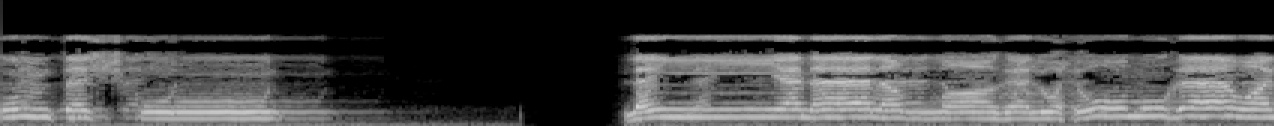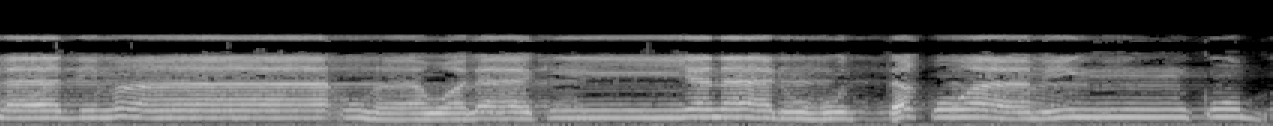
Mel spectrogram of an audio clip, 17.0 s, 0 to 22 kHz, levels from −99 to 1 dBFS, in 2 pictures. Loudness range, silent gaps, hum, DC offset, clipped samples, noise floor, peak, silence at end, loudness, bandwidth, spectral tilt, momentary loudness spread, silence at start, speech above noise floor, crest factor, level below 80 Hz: 7 LU; 3.55-4.04 s; none; under 0.1%; under 0.1%; -63 dBFS; -8 dBFS; 0 s; -25 LUFS; 8 kHz; -2 dB/octave; 9 LU; 0 s; 37 dB; 18 dB; -56 dBFS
